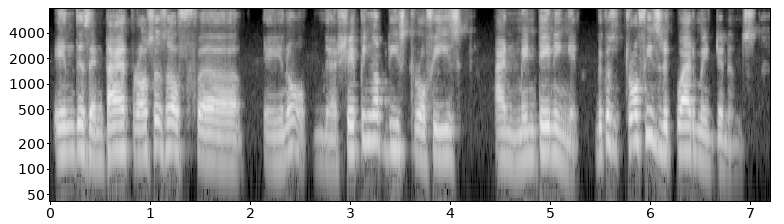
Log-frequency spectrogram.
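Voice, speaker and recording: A school head with an Indian accent gives earnest, emphatic answers in a conversational interview, often repeating phrases for stress. His voice is fairly high, expressive and dark in tone, at normal speed.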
